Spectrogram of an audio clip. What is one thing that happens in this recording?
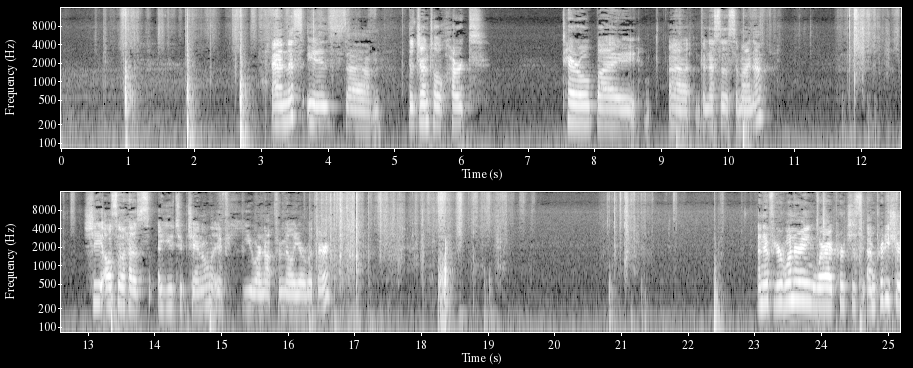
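A deck of cards is shuffled and tapped together.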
